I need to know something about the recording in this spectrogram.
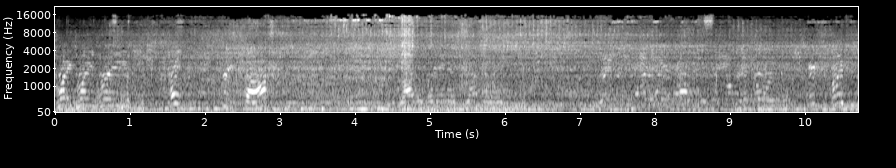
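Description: A pack of street stock race cars running together on the oval, a steady engine drone, with a public-address announcer talking over it.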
